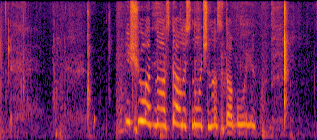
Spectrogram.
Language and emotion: Russian, sad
